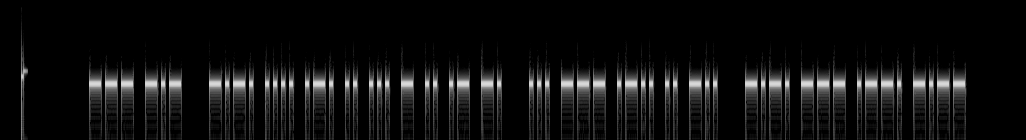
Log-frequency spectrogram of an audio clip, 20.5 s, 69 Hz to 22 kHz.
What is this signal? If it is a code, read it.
Morse code, heard as a keyed tone, about 15 wpm, 700 Hz. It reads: OK CHRISTIAN SOLID COPY
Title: Practice QSO - Exchange 3 - More Info - 15wpm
